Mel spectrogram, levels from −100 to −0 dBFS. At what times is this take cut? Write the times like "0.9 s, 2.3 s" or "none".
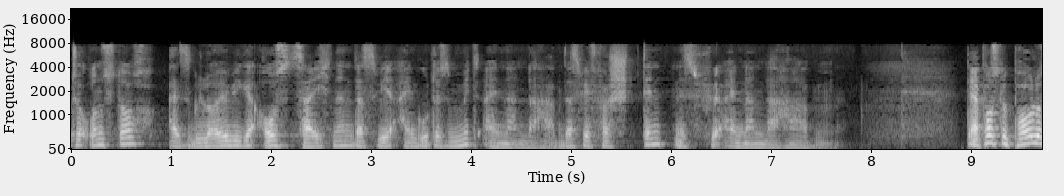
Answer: none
